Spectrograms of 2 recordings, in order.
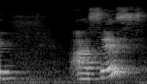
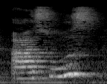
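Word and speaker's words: Asus: वाला ये वाला फोटो, सो गेस कीजिए एसस एसस एज एस, नहीं भाई आसूस आसूस नहीं नहीं ये है सही प्रश्न एस आ आसूस आसूस आसूस आसूस, ये वाला ब्रांड का प्रोनाउंसिएशन। ऐसे आप गलत करते हो, ऐसे इतना इजी है ये।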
